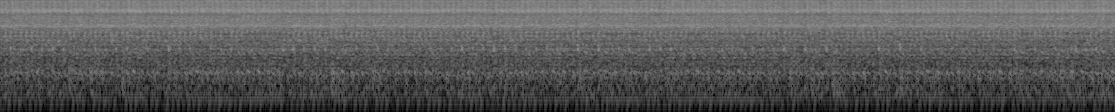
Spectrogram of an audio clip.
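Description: A steady idle with an uneven, loping beat under a hissy background; the engine isn't settling, so it's idling rough.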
